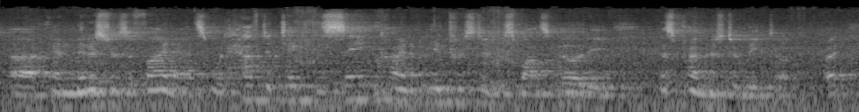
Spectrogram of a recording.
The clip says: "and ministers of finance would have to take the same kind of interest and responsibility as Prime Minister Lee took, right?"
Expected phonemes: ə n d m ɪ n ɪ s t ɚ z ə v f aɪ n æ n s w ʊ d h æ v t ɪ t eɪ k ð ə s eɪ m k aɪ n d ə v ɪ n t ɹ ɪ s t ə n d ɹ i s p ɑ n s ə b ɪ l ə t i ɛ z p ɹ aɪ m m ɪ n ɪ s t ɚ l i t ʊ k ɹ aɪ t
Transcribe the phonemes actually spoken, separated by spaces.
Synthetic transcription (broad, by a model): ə n m ɪ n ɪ s t ɚ z ə v f aɪ n æ n s w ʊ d h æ f t ɪ t eɪ k ð ə s eɪ m k aɪ n d ə v ɪ n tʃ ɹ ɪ s t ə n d ɹ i s p ɑ n s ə b ɪ l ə t i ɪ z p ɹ aɪ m m ɪ n ɪ s t ɚ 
